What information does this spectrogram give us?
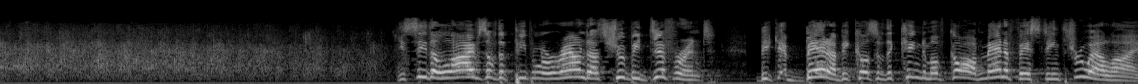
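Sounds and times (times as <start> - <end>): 
audience clapping: 0.0 - 4.0
speech: 4.0 - 11.3.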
